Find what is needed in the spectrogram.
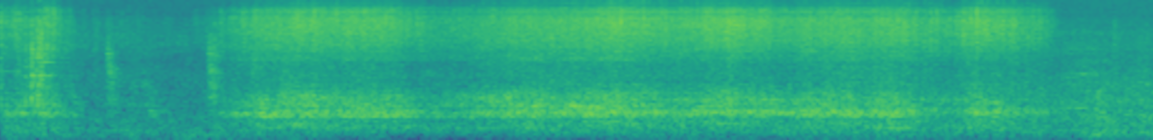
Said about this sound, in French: Là on va affaler la grand voile.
